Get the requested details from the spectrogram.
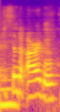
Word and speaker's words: Jacinda Ardern: Is it Jacinda Ardern? – Yeah, Jacinda Ardern.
